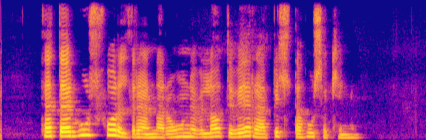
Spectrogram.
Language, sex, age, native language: Icelandic, female, 50-59, Icelandic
